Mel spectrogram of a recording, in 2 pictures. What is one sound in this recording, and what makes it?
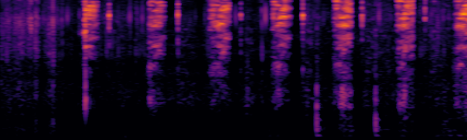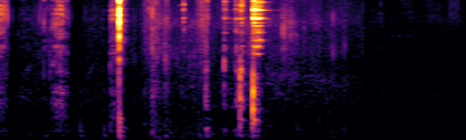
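Scissors snip through soft leather.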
